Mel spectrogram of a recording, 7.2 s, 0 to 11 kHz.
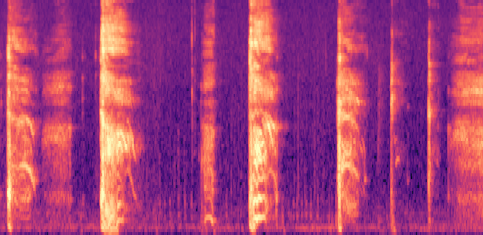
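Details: Five harsh forceful cough bursts with throat clearing and gasping breaths between, with trouble breathing after a 20-minute workout or morning walk; choking cough.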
